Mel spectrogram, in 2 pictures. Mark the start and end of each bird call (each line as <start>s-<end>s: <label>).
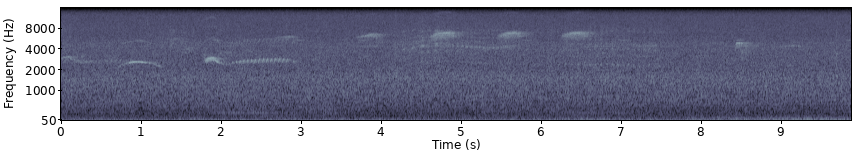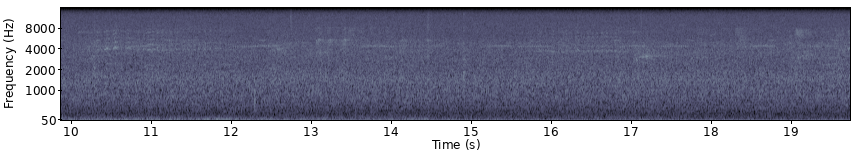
0.0s-1.4s: Great Kiskadee (Pitangus sulphuratus)
1.8s-2.9s: Great Kiskadee (Pitangus sulphuratus)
